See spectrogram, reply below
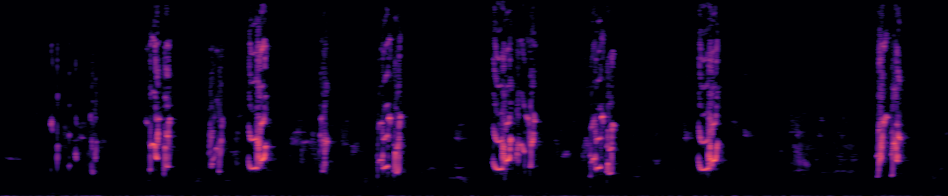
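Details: Chirping lovebirds: a steady run of loud, rasping high chirps roughly every half second to second, each a short harsh burst, with softer twitters at the start.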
